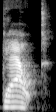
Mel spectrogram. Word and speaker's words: doubt: WR we don't hear W we but we hear right wrong silent B usually at toward the end of a word doubt subtle we don't hear that there right so we can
